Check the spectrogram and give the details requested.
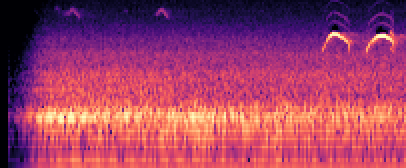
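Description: Eurasian nuthatch giving two loud, arched whistled notes half a second apart near the end, over steady rushing background noise and faint thin high notes earlier.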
